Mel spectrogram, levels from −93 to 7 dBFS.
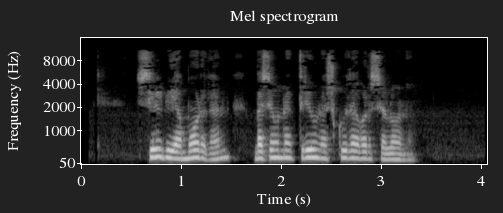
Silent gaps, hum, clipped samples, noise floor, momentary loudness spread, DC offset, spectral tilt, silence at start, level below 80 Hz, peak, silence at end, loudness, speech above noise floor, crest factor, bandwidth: none; none; under 0.1%; -66 dBFS; 11 LU; under 0.1%; -6.5 dB/octave; 0.55 s; -72 dBFS; -4 dBFS; 0.75 s; -21 LUFS; 46 dB; 16 dB; 11 kHz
